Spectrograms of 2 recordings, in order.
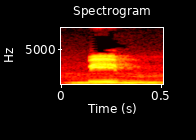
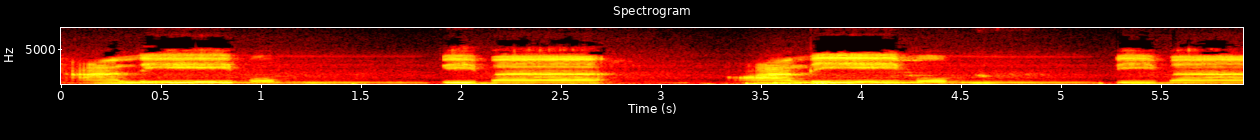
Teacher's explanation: suara nun sukun atau tanwin itu ditukar menjadi suara mim sukun kemudian mendengung dengan panjang dua harakat atau satu ayunan jadi sekali lagi caranya adalah dengan membaca nun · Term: iklab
